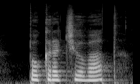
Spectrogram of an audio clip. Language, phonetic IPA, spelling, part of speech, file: Czech, [ˈpokrat͡ʃovat], pokračovat, verb, Cs-pokračovat.ogg
- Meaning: 1. to continue (to prolong) 2. to continue (to resume)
